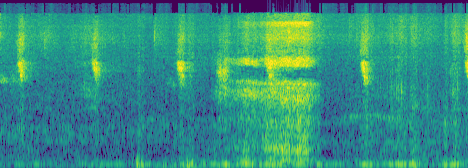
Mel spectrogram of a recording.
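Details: Old male mixed-breed dog snoring while sound asleep, hard to wake even when approached; low rumbling snores in a steady breathing rhythm, with soft breathy hisses and a longer noisy exhale near the middle.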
